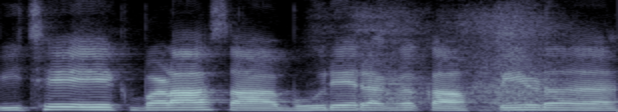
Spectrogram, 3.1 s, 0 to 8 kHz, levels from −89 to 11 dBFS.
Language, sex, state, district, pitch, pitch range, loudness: Hindi, male, Jharkhand, Garhwa, 160 Hz, 150-170 Hz, -17 LUFS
